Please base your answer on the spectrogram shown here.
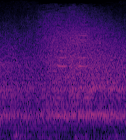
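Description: An anxious German football crowd in a stadium makes a steady, distant roar and murmur, with no distinct cheers breaking out.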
